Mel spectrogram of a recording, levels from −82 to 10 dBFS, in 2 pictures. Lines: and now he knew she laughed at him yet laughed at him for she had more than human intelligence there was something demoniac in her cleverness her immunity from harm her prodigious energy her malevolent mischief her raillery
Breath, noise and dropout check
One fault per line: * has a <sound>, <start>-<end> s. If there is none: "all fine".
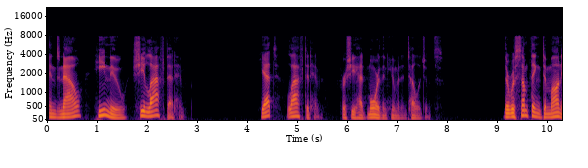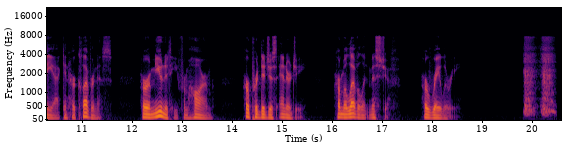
* has a sniff, 19.8-20.5 s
